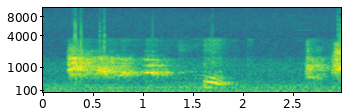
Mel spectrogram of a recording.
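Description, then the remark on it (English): A dog barks in a few loud, bursting volleys after someone rings the doorbell, with a brief whining yelp between them, set against a low background hum. “The dog likes the 30th.”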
